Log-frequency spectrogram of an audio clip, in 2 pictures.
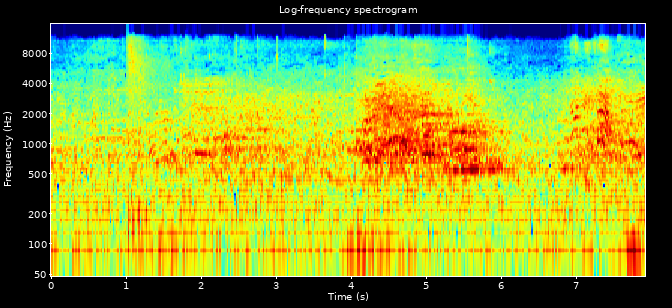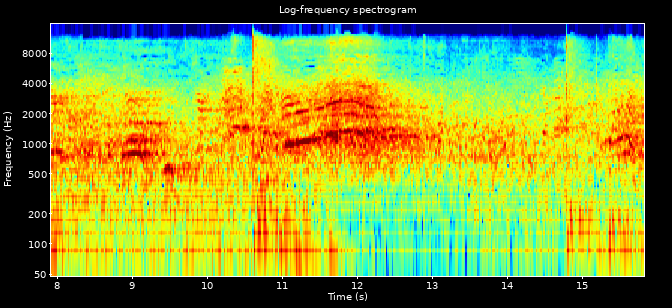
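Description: A ball is struck with sharp smacks.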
